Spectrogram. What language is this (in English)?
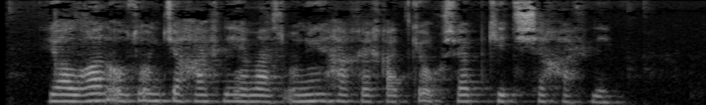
Uzbek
